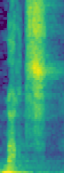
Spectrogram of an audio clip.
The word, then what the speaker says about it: Marchio: Voilà, c'est joli, Marchio. Alors, si on est au 7e siècle, au 8e siècle, ça se prononçait vraiment Marz. Marz. Voilà, ils écrivent CIO, ils prononcent Marz.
